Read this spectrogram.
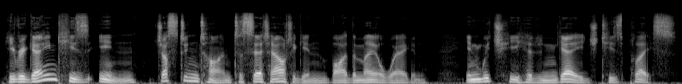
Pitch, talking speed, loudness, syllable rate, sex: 105 Hz, 195 wpm, -19 LUFS, 4.7 syllables/s, male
